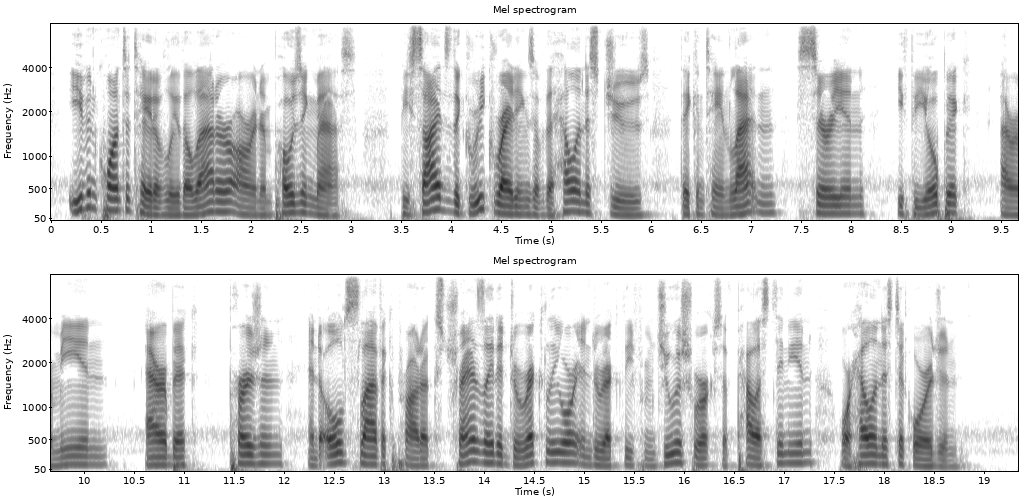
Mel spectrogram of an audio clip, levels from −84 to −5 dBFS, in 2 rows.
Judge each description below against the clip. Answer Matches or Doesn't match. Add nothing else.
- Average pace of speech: Doesn't match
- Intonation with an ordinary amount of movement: Matches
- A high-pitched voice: Doesn't match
